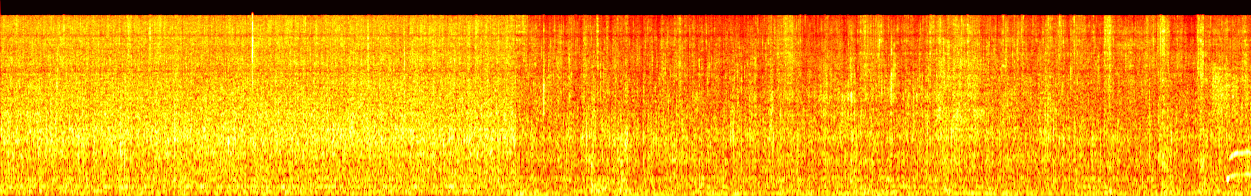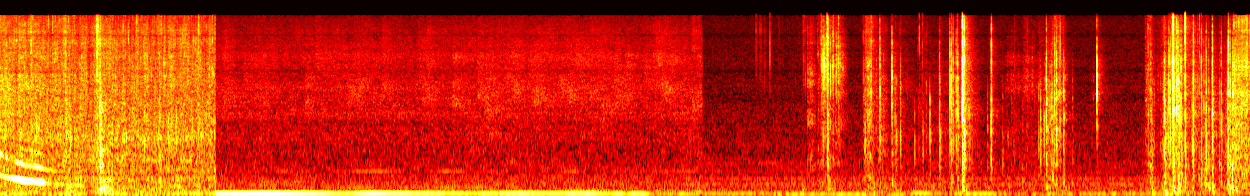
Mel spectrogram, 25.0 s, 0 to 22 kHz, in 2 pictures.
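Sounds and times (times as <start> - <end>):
chicken sizzling in a pan: 0.0 - 14.7.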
